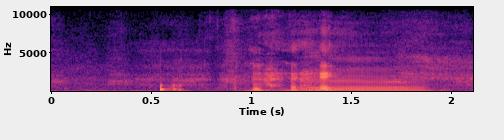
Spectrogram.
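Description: A dog whimpers, starting with breathy panting puffs and ending in a drawn-out, whiny cry that wavers and fades, all within about two seconds.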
